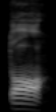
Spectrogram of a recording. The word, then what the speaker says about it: ط: However, in to, some part of the middle tongue also touches the gum line to make it a thicker sound.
